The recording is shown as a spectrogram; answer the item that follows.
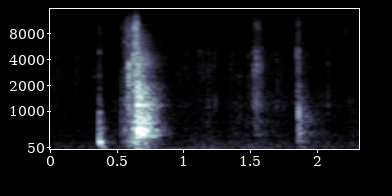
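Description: Kitchen knife chopping through a bunch of flower stems onto a wooden cutting board. The strokes come as a sharp knock and then a heavier, longer chop about half a second in, followed by two lighter knocks near the end.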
